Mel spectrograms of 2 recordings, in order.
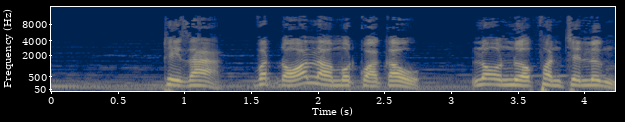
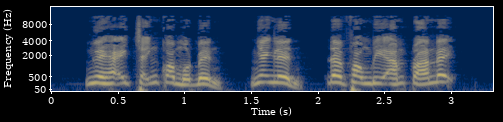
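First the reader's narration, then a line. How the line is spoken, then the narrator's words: Woman shouting. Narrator (Vietnamese): Cửu Độc nương tử hét lên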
